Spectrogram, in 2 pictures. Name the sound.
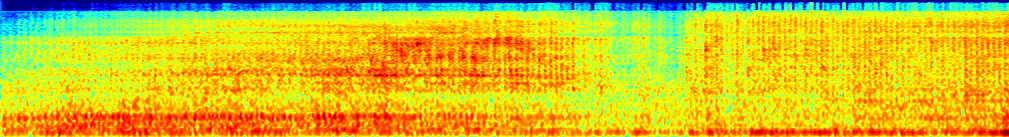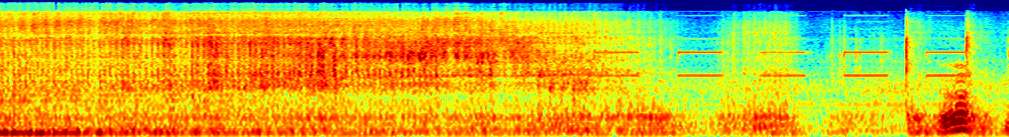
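wood lathe spinning while turning a bowl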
